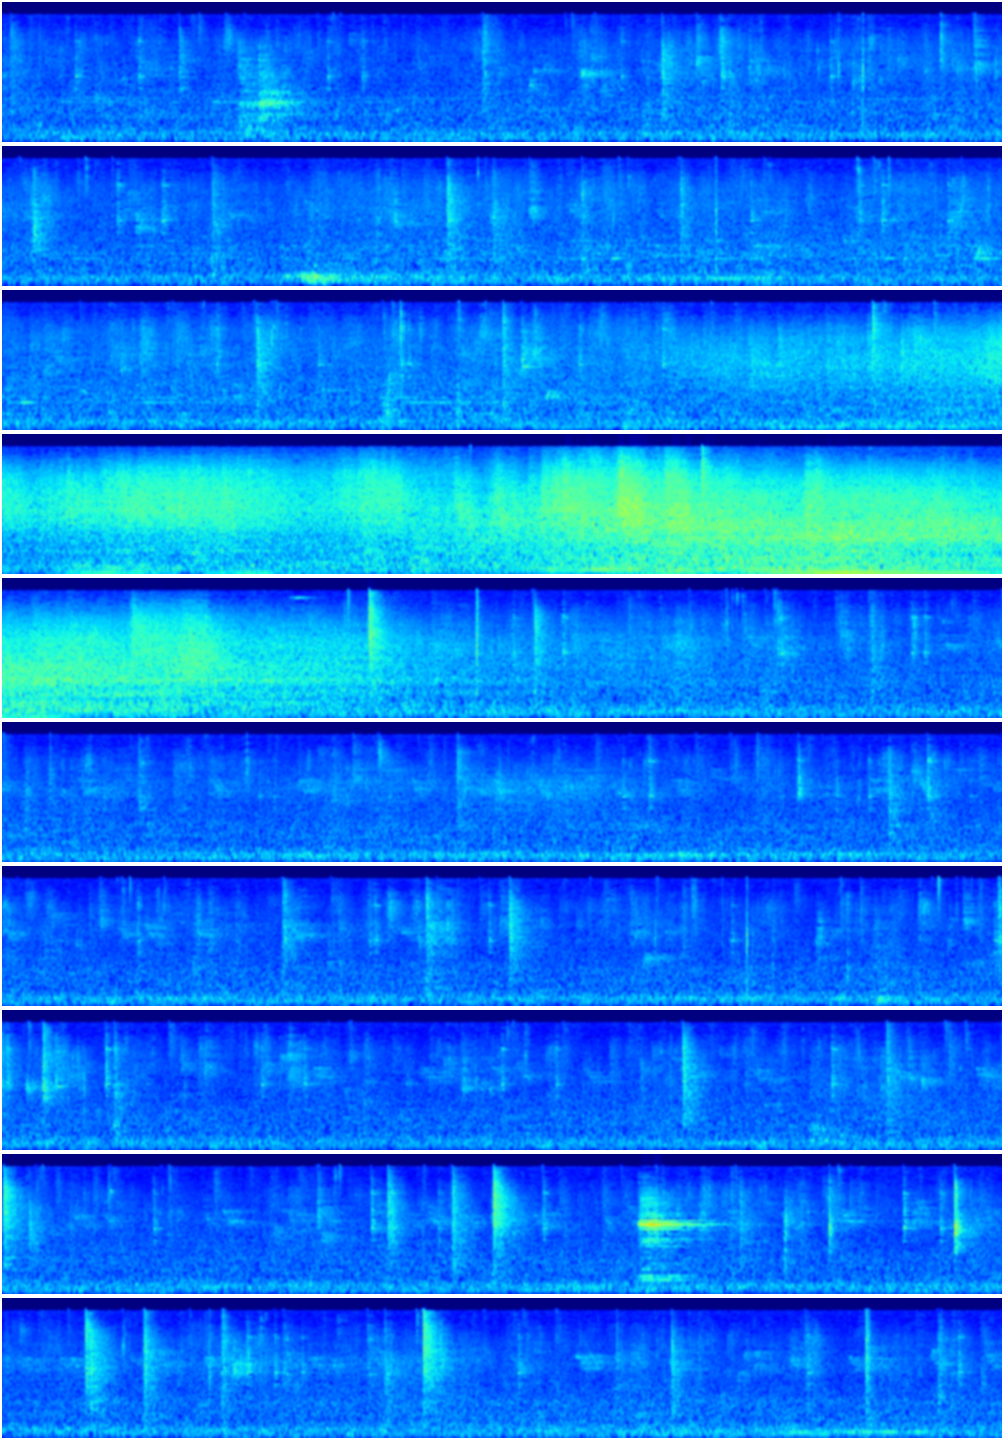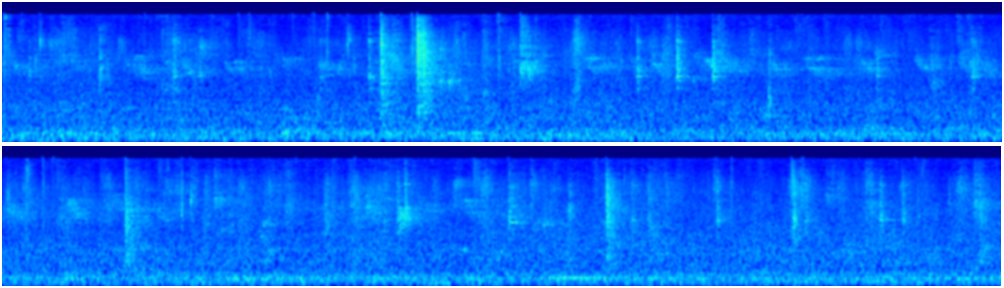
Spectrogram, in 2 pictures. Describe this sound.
rain falling slowly in the city, a passing car... and rain that keeps falling as if nothing
rain, city, horn, car, field-recording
